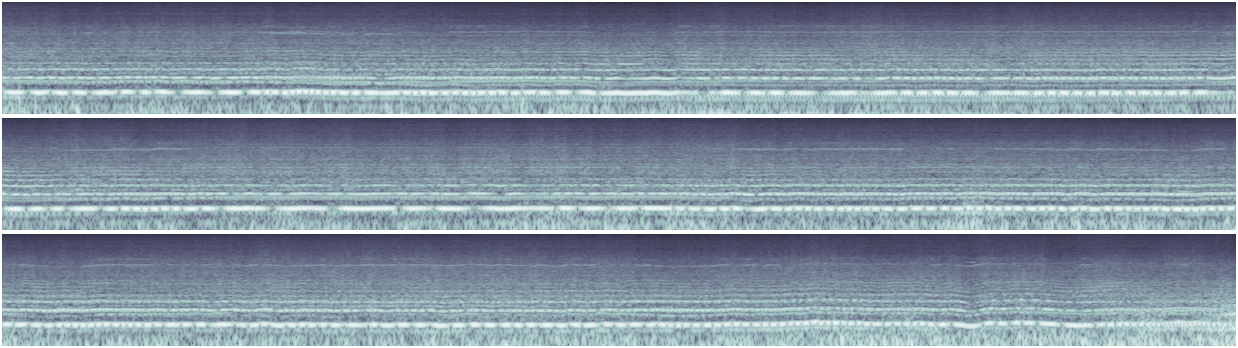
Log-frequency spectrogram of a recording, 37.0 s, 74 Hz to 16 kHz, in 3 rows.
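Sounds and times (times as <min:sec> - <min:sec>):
drone propellers humming: 0:00.0 - 0:37.0
thin high whine: 0:00.0 - 0:37.0.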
